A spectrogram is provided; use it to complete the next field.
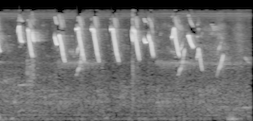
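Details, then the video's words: Saffron finches, a female and a male, in a quick series of loud, high, downward-slurred chirps, about three per second, clean and close. "canários da terra fazendo barulho fêmea e macho"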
